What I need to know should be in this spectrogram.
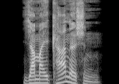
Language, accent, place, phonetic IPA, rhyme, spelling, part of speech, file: German, Germany, Berlin, [jamaɪ̯ˈkaːnɪʃn̩], -aːnɪʃn̩, jamaikanischen, adjective, De-jamaikanischen.ogg
- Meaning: inflection of jamaikanisch: 1. strong genitive masculine/neuter singular 2. weak/mixed genitive/dative all-gender singular 3. strong/weak/mixed accusative masculine singular 4. strong dative plural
